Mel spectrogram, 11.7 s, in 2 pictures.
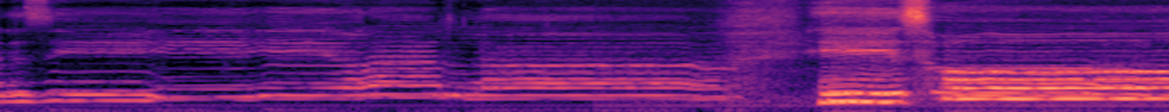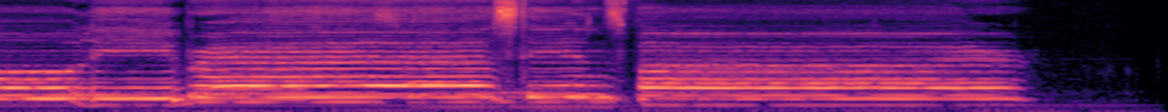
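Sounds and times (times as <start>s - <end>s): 
tenor singing a hymn: 0.0s - 11.1s.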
